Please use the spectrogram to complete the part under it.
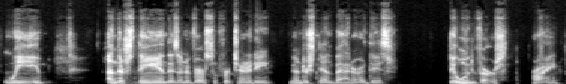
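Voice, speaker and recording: A man from Brazil, presenting a spiritual talk in a halting, informal way with frequent restarts and tag questions, coughing now and then. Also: on the low side, fairly bright tone.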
